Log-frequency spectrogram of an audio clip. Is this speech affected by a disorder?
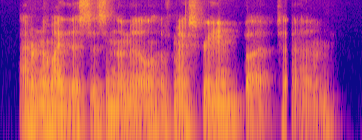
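Yes: ALS; foot onset, brain-computer interface implant in motor cortex.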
